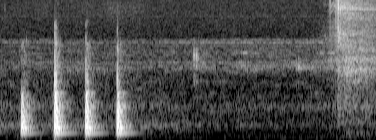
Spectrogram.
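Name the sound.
knocking on a door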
